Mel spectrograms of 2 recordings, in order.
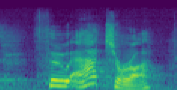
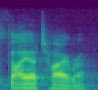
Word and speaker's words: Thyatira: I even looked up just to make certain that I was pronouncing that correctly, and found that some people pronounce it Thyatira. The Greek pronunciation is Thuatira, but most of the English pronunciation is Thyatira.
